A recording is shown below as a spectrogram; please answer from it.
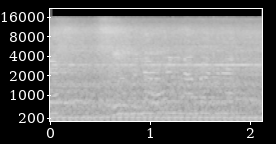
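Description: Steady low machine hum with a thin, steady high whine above it.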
